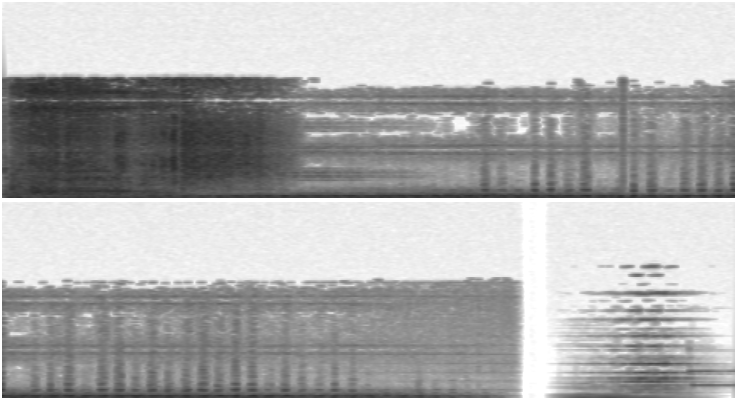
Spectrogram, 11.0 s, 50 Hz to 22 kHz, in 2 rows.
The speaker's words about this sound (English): Evacuation procedure initiated. Shuttle set for launch. Airlock will be opened in 3, 2, 1.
